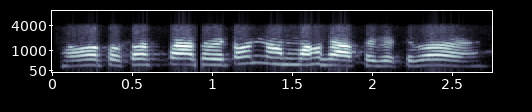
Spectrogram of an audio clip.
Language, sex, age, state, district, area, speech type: Maithili, female, 30-45, Bihar, Saharsa, rural, conversation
